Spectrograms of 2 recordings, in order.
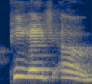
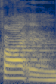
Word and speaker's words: pho: P-H-O. Not pronounced pho. Pronounced pho.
